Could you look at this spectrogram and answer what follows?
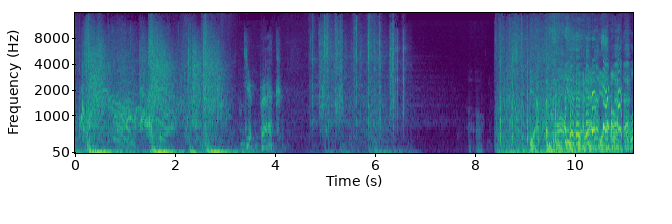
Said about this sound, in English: He brought a whip to a gunfight. I was going to say, lots of bullets, lots of whips.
